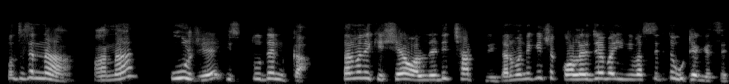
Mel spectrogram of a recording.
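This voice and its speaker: A woman's voice: fairly high pitch, no room sound. A woman teaching a beginner language lesson, repeating sounds one by one and quizzing the listener on word meanings. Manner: drills sounds with repetition and quizzing questions. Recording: dry, muffled lo-fi sound.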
